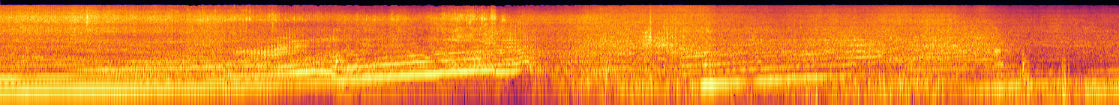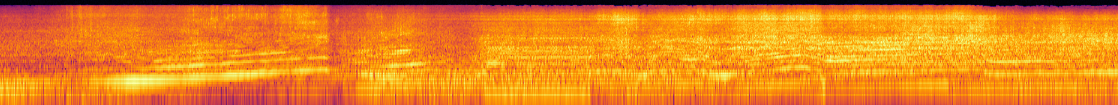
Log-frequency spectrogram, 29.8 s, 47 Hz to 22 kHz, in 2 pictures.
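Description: Supercar engines, a Porsche 997 GT3's naturally aspirated flat-six among them, accelerating hard through the gears. Several long rising engine notes are each broken off by an upshift, and a steadier engine note with short throttle blips comes near the end.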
